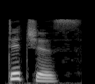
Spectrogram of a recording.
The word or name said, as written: ditches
